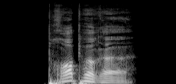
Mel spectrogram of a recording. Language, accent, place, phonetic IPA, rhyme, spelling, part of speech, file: German, Germany, Berlin, [ˈpʁɔpəʁə], -ɔpəʁə, propere, adjective, De-propere.ogg
- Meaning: inflection of proper: 1. strong/mixed nominative/accusative feminine singular 2. strong nominative/accusative plural 3. weak nominative all-gender singular 4. weak accusative feminine/neuter singular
